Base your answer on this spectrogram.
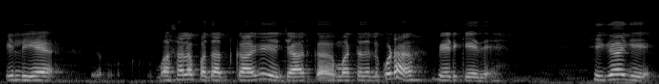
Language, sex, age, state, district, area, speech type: Kannada, female, 60+, Karnataka, Shimoga, rural, spontaneous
